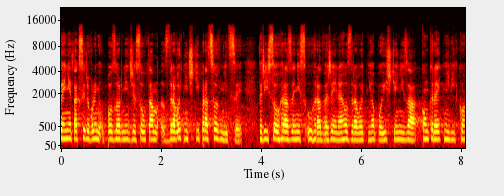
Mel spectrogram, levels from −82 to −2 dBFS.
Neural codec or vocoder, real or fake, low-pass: vocoder, 44.1 kHz, 128 mel bands, Pupu-Vocoder; fake; 14.4 kHz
